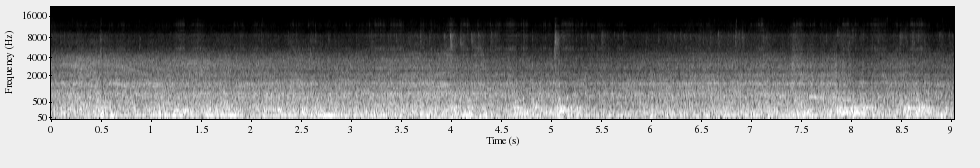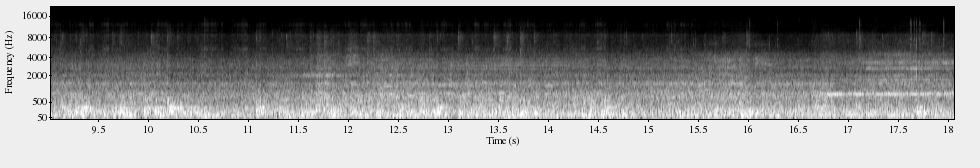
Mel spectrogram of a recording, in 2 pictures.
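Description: Electric commuter train running on the rails, heard from beside the driver's cab: a steady rumble of wheels and running gear with a low hum and occasional clicks over the track. Near the end a steady high tone comes in.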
